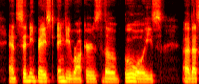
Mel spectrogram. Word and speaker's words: Buoys: Additionally, celebrated music photographer Tony Mott will be in attendance, and Sydney-based indie rockers, the Buoys, that's spelled B-U-O-Y-S, so just in case you're wondering about the pronunciation, are set to perform tracks from Frog Stamp in tribute.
